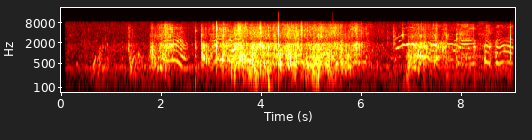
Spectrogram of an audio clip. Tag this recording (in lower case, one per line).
speech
